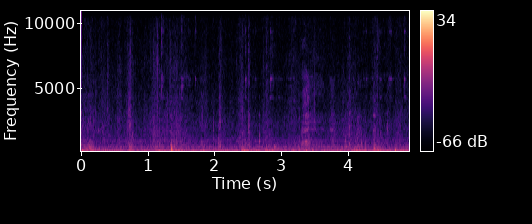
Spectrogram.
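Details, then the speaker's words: 2009 Ford Ranger with a 4.0 L V6 and manual transmission, shifting very hard. Irregular heavy thuds and clunks as reverse is forced in, because the clutch isn't fully releasing. Hard gear engagement from low clutch fluid. "you can hear and feel I think that's in fourth yeah reverse it's not totally impossible to drive this vehicle it's just extremely difficult"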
